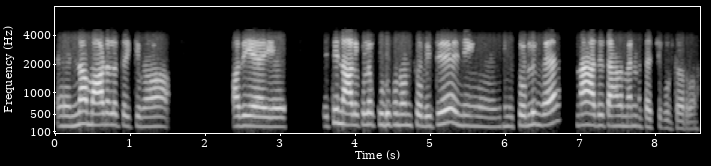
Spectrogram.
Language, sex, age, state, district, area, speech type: Tamil, female, 60+, Tamil Nadu, Viluppuram, rural, conversation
